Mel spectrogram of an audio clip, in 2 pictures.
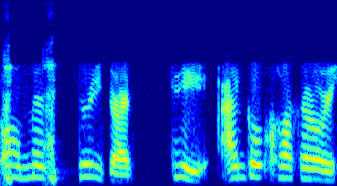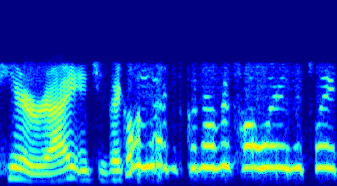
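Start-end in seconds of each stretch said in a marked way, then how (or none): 0.0-3.1 put-on clueless, feigned-lost, playing-dumb tone. Retelling approaching a security guard, retelling pretending to be lost. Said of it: "So I pretend like I'm lost".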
